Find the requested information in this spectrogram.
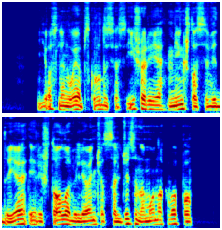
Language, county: Lithuanian, Kaunas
